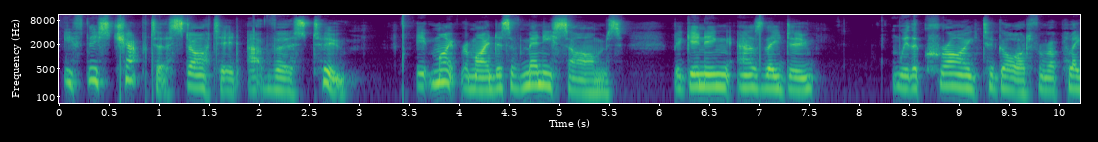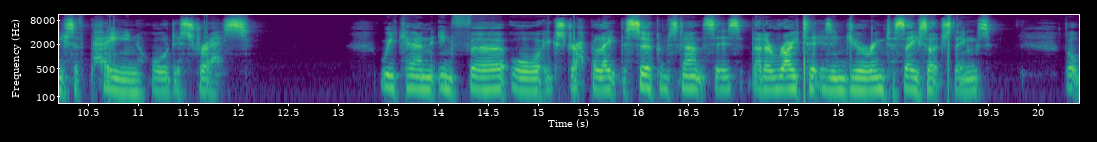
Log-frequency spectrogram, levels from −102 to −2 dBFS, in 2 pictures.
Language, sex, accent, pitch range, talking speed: English, female, British, 150-185 Hz, 140 wpm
